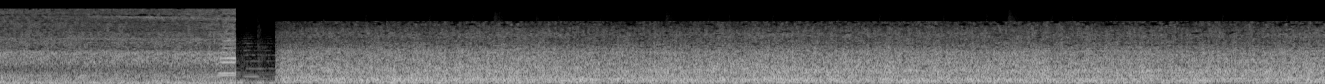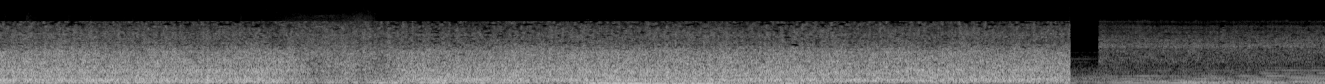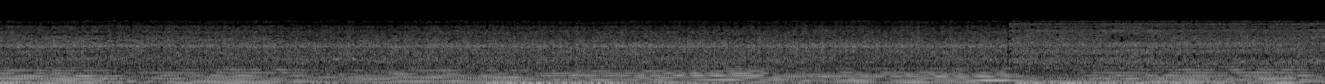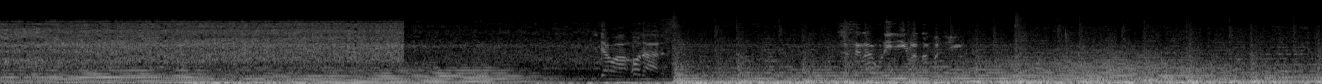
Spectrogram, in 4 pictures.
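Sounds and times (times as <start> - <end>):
floodwater torrent rushing: 0.0 - 52.9
background music with held notes: 2.2 - 3.4, 46.5 - 52.9.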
